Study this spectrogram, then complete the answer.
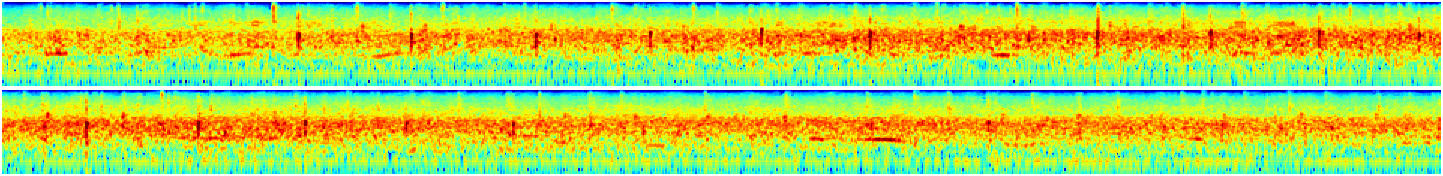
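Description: A small group of people clap close by.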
